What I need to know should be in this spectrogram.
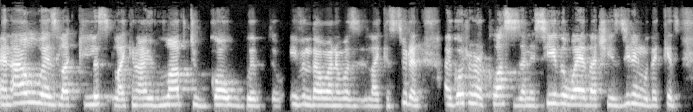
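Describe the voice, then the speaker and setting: A woman's high voice in an Arabic accent, very fast with hardly any pauses and fairly even intonation. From Tunisia. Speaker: teaching assistant. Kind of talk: casual interview conversation. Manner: halting, many repetitions and fillers.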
